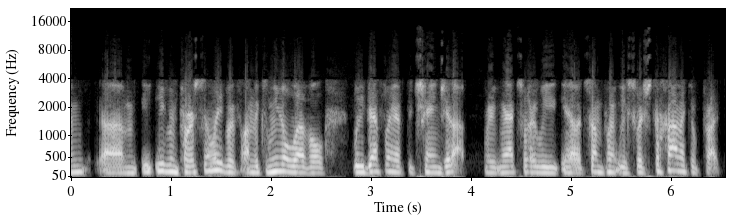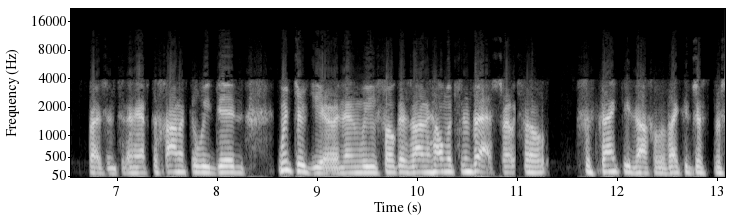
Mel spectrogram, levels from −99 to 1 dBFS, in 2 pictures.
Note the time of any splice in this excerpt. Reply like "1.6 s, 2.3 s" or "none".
10.9 s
